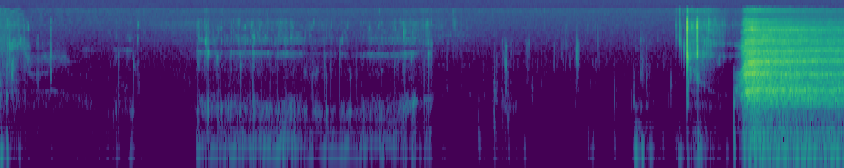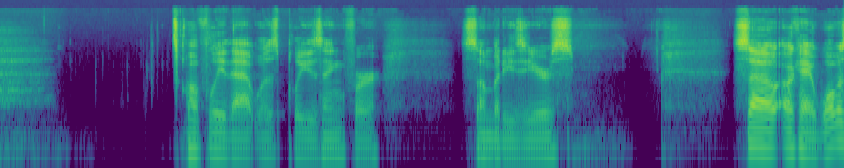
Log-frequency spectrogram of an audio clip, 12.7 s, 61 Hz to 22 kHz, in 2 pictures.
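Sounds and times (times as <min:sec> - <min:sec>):
person sipping soda against the microphone: 0:00.0 - 0:04.0, 0:04.8 - 0:07.6
mouth clicks and gulps: 0:00.0 - 0:05.6
loud breathy exhale of satisfaction: 0:05.6 - 0:06.8
speech: 0:07.8 - 0:12.6.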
